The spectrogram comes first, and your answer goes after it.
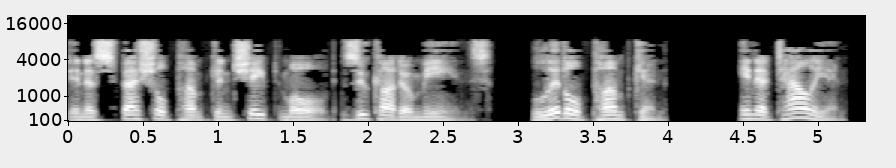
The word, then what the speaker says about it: Zuccotto: Zuccotto, pronounced D-Z-U-K-K-T-O, suc, is an Italian dessert with origins in Florence.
